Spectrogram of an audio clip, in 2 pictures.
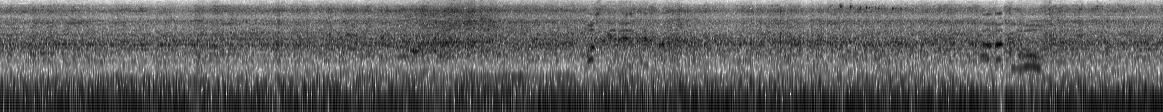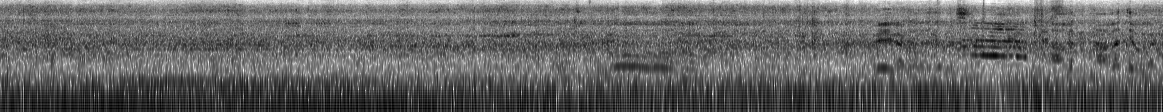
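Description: Steady low engine drone and road noise from a vehicle travelling at speed on a highway, with a few brief wavering sounds, like voices, now and then.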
